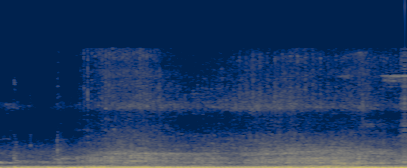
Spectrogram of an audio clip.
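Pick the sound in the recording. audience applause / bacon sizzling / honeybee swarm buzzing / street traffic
street traffic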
